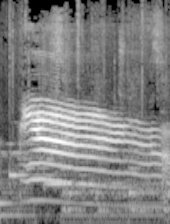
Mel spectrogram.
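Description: A kitten lets out one long, drawn-out meow, loud and plaintive, sliding slowly downward in pitch before trailing off. No one speaks.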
